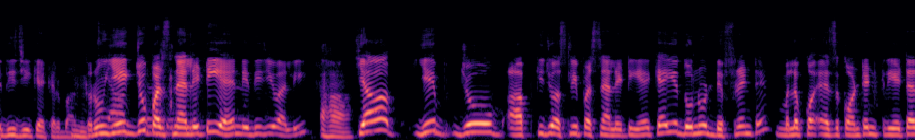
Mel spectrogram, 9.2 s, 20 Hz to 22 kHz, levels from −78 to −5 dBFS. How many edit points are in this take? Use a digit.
0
